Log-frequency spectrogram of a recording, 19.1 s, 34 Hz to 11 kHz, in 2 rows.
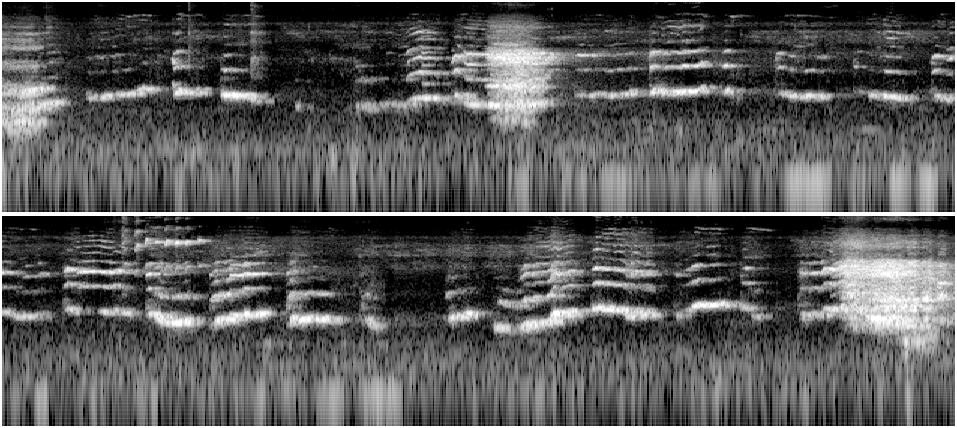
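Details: Anjing kampung, an Indonesian village dog, recorded Friday 18 November 2022, crying in a long series of high, wavering whimpers. Short cries bend upward and downward in pitch, broken by two louder, rasping yelps.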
